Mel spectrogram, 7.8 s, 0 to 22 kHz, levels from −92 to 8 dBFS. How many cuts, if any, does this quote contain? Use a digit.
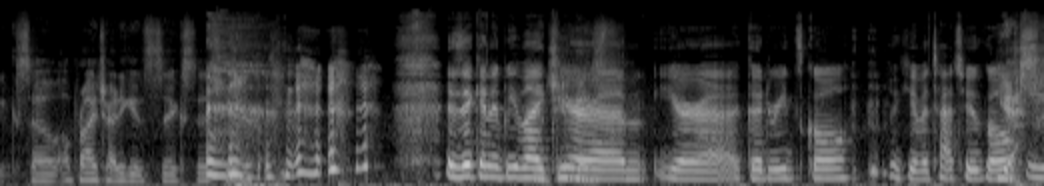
0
